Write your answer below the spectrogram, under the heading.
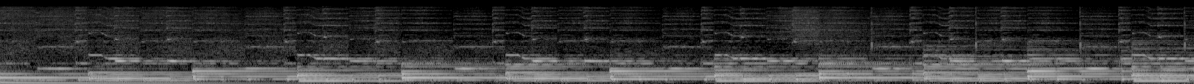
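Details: A gentle chiming melody of bell-like mallet notes plays in repeated phrases over a soft low tone, with no animal sound.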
